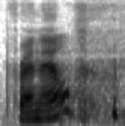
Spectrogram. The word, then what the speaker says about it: Fresnel: what what do i you don't pronounce the s in english fresn how do i not pronounce the s in fresnel fresnel for netherlands okay for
